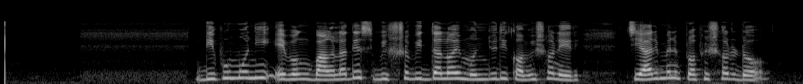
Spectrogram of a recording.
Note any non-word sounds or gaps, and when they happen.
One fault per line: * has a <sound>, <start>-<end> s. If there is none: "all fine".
all fine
